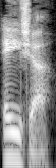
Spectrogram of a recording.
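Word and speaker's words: Eja: Their son, Asia, pronounced Asia, was born on August 12th, 2001.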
